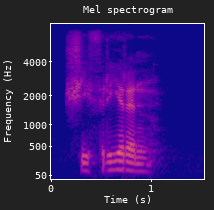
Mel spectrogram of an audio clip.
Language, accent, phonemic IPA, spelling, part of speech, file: German, Austria, /ʃɪfˈʁiːʁən/, chiffrieren, verb, De-at-chiffrieren.ogg
- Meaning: to encode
